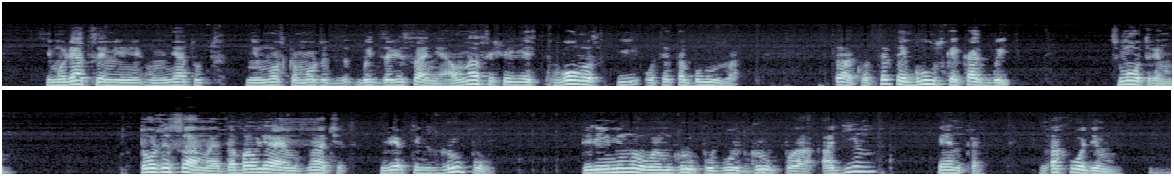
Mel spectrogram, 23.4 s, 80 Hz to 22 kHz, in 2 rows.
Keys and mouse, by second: 0.9 click, 5.3 alt+h, 7.0 shift+middle click, 8.2 shift+middle click, 9.4 click, 15.9 click, 16.8 click, 17.0-20.5 drag, 22.2-23.3 drag.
